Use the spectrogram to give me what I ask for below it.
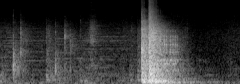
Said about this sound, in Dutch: Doe die deur daar dicht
